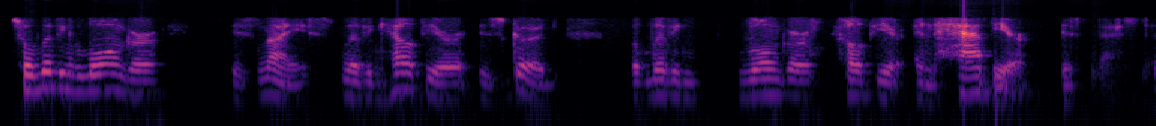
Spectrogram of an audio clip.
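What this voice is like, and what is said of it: Brooklyn accent. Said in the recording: “I know that my accent might give me away, but I grew up in Brooklyn”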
